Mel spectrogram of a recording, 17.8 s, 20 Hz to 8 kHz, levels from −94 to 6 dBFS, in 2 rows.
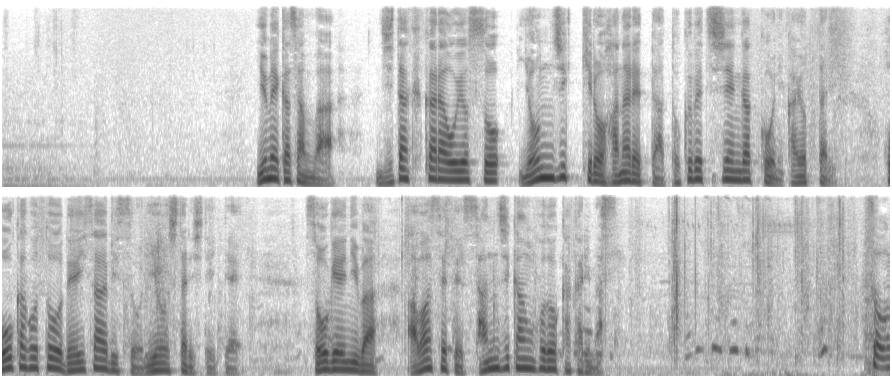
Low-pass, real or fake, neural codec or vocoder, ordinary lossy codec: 7.2 kHz; real; none; none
